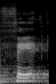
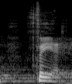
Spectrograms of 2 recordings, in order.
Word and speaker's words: Fayette: Down in Fayette County, and I'd remind you, Fayette is one syllable, not two. Fayette County, not Fayette.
